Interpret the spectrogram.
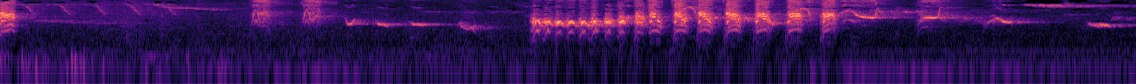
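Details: Greater green leafbird singing long ngekek with tengkek phrases: thin high whistles and short slurred notes, then a sudden loud stretch of fast rattling, buzzy chatter lasting about two seconds before whistles return.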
